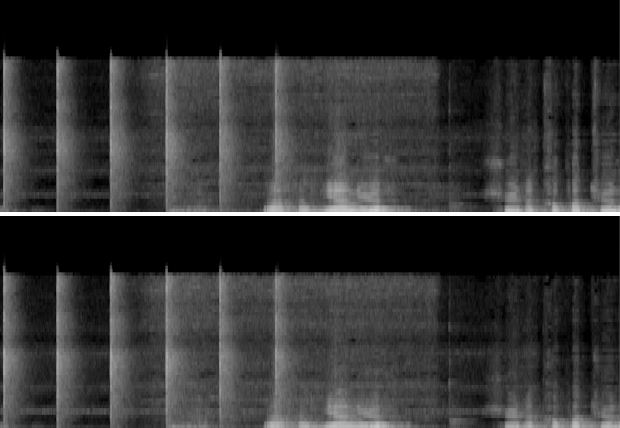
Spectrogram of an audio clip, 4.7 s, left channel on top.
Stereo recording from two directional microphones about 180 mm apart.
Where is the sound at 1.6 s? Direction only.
35° left (ahead or behind).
